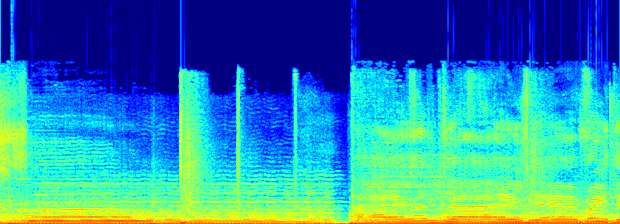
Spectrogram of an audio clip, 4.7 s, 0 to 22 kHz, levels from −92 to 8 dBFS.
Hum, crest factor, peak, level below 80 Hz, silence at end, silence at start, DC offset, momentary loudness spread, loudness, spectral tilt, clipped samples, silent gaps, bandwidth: none; 10 dB; 0 dBFS; -12 dBFS; 0 s; 0 s; under 0.1%; 4 LU; -11 LUFS; -6 dB/octave; 0.4%; none; 15.5 kHz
